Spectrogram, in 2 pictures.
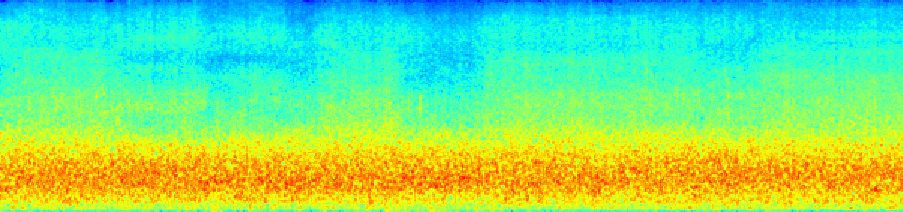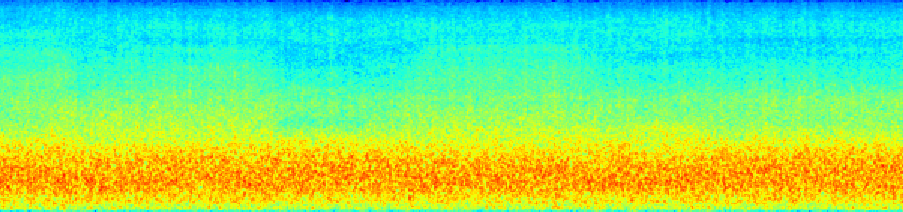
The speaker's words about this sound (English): So I've got the rock on the right there and the water coming on the left.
